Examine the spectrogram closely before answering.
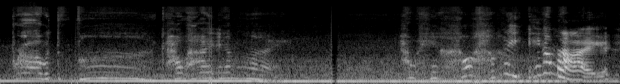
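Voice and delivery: slow, dazed and high, drawing it out; like you can't believe how high you are; stoned disbelief. Retold or imitated. Telling friends about being high, slow dazed disbelief.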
